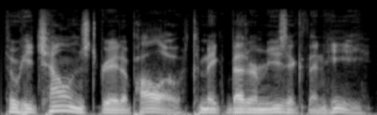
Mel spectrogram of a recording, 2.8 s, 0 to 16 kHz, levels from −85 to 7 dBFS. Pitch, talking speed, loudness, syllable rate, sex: 100 Hz, 235 wpm, -17 LUFS, 6.4 syllables/s, male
